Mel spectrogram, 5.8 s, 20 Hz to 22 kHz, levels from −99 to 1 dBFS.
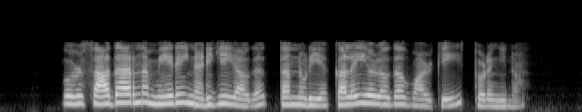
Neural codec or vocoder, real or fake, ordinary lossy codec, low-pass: autoencoder, 44.1 kHz, a latent of 192 numbers a frame, MeloTTS; fake; none; 5.4 kHz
